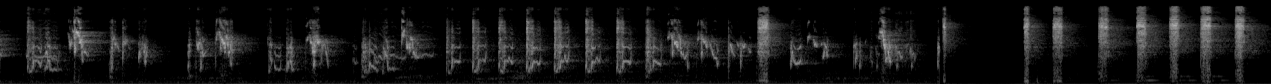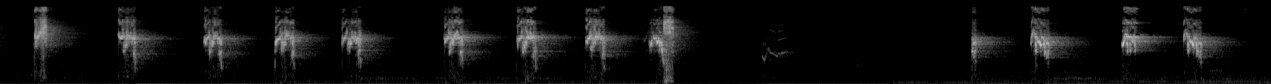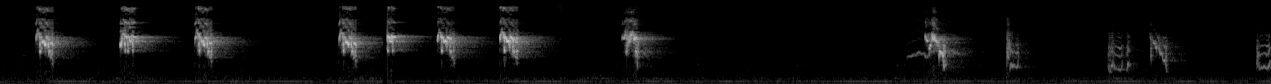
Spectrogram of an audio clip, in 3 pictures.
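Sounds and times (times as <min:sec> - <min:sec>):
budgerigar chirping: 0:00.0 - 0:09.6, 0:10.2 - 0:16.6, 0:17.2 - 0:19.7, 0:20.3 - 0:20.8, 0:22.4 - 0:25.1, 0:25.8 - 0:28.0, 0:28.8 - 0:31.0, 0:31.6 - 0:32.2, 0:34.5 - 0:35.8, 0:36.5 - 0:37.3.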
